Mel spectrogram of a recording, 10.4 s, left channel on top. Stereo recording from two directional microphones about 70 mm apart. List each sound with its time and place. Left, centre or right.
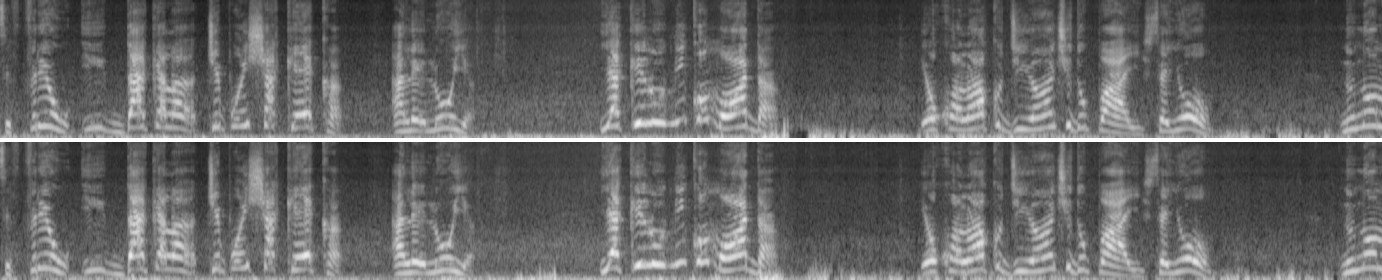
0.0 s speech: left
4.5 s speech: left
6.9 s speech: left
10.1 s speech: left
